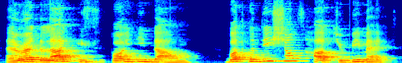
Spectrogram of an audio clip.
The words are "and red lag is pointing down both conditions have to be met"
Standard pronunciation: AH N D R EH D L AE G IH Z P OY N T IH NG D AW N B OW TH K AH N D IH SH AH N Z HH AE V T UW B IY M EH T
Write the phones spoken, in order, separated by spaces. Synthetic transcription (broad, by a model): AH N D R EH D L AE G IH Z P OY N T IH NG D AW N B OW T K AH N D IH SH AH N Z HH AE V T UW B IY M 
